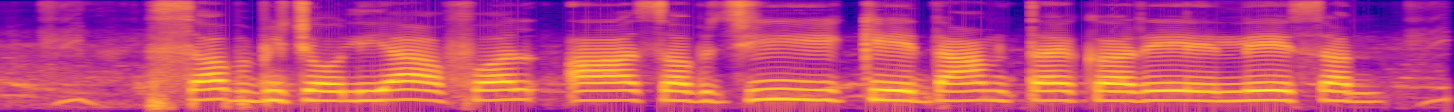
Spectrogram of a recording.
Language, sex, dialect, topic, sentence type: Bhojpuri, female, Northern, agriculture, statement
